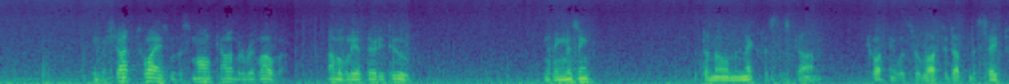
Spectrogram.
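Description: A middle-aged man speaks firmly and close by.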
